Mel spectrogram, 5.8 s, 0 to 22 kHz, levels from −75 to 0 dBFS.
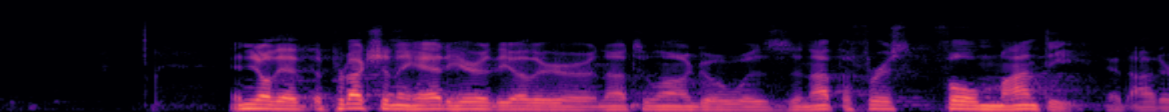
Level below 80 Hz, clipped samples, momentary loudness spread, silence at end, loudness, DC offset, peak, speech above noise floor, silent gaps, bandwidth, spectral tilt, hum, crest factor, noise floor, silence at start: -60 dBFS; under 0.1%; 9 LU; 0 s; -27 LUFS; under 0.1%; -10 dBFS; 42 dB; none; 9.2 kHz; -8 dB/octave; none; 18 dB; -69 dBFS; 1.15 s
